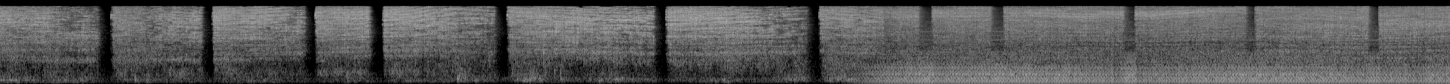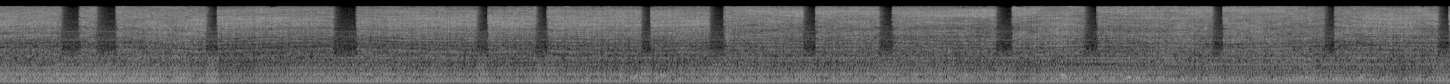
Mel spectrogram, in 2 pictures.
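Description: A compressed-air spray gun hisses in short bursts, spraying bedliner coating onto a car body.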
